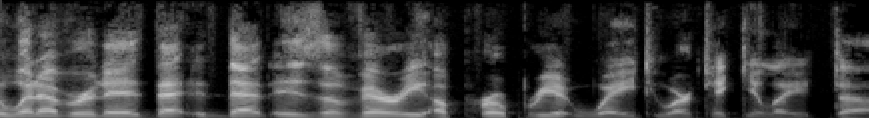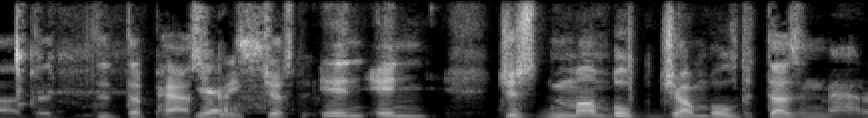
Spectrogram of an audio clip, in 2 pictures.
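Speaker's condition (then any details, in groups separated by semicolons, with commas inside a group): No condition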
